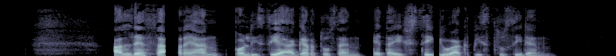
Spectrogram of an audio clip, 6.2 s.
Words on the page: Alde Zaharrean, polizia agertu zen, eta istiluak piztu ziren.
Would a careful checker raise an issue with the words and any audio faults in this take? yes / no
yes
